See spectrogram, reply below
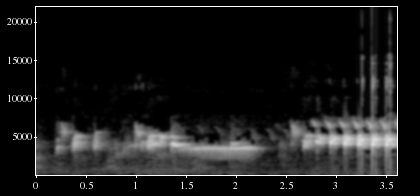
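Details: White goldfinch: a few short chirps, a drawn-out slurred whistle gliding lower, then a fast, even, pulsed high trill.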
